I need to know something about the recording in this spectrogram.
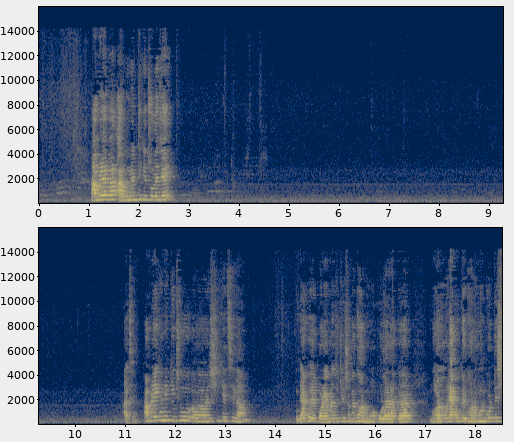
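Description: A woman speaks close by in a teaching tone, in bursts with pauses.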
